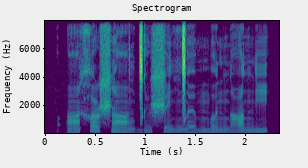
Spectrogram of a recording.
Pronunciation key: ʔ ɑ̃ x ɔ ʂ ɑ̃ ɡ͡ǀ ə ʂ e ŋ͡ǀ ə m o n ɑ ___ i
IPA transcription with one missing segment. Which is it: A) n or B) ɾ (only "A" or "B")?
A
